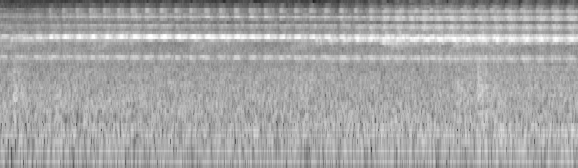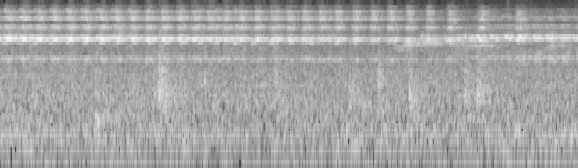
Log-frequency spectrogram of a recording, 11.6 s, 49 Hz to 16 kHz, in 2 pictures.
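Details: Cicadas calling at dusk in Kuji, Iwate Prefecture, on 17 July 2017, rainy season, as the sky darkens: a loud, shrill ringing chorus that swells in rapid regular pulses, about three per second, over a high steady drone.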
